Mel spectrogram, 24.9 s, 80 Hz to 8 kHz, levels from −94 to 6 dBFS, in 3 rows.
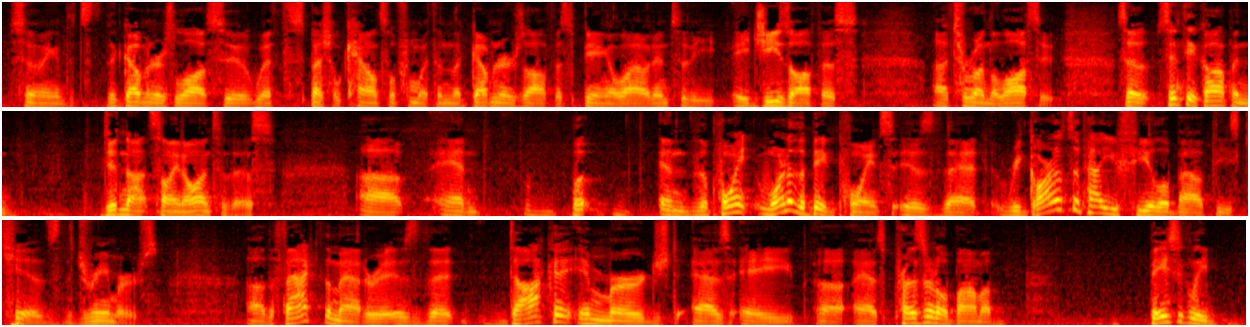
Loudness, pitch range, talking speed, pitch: -31 LUFS, 100-115 Hz, 175 wpm, 105 Hz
